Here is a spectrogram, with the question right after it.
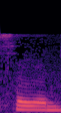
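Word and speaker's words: Syed: My name is Sayed Duddin.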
